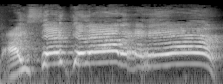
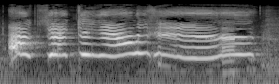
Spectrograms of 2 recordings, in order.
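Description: First: Very high, drawn-out mock yell; mom yelling. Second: Extremely high, slow cockatoo screech; bird mimicking mom. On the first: Comic imitating mom yelling at dogs, high slow screech. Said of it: "usually she's yelling at dogs". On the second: Cockatoo copying mom's yell, squealing bird voice. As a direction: squawk it like a parroting bird, vowels dragged out. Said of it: "it mimics my mom, the tone and what she says".

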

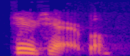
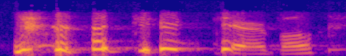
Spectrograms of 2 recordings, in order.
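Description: First: Said in the usual way. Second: Laughing. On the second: Real, not acted. Repeats it laughing, drawn out.

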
